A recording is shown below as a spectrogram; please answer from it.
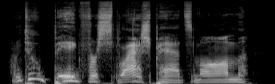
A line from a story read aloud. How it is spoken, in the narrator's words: Porter groaned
